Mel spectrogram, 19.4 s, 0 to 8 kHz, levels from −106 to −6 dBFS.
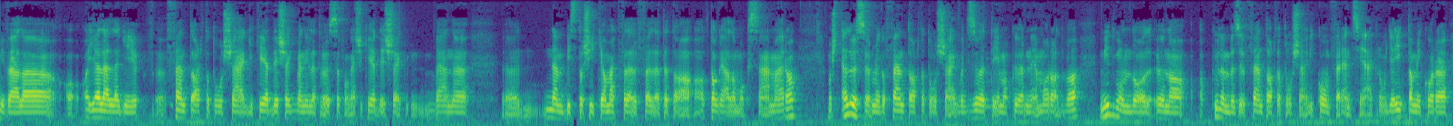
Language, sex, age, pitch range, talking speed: Hungarian, male, 20-39, 120-130 Hz, 110 wpm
